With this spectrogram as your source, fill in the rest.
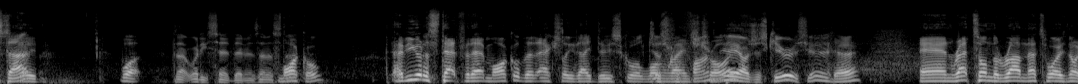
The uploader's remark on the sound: live from the Oval ahead of the fifth Ashes Test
